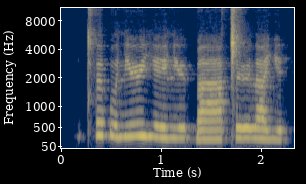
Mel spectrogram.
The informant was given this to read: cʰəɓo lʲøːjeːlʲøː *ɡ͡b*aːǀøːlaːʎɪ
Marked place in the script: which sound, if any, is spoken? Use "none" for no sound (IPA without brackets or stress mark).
ɡ͡b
